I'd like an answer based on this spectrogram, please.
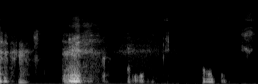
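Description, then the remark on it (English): A person imitates a pug's breathing with a loud, wheezy snort followed by several shorter snuffling grunts and breathy puffs, spread unevenly across a couple of seconds. “Maybe it's like a pug, the way they breathe.”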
